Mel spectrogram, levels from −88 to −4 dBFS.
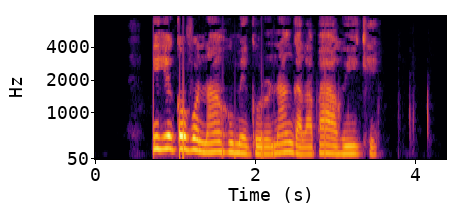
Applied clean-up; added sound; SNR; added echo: none; none; none; none.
